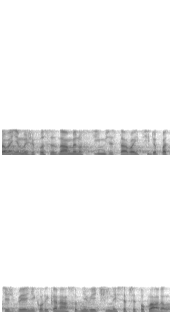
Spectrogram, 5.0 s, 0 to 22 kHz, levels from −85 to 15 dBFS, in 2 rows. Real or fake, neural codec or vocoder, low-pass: fake; vocoder, 44.1 kHz, 128 mel bands, Pupu-Vocoder; 3.6 kHz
